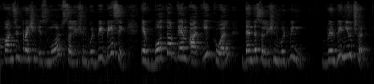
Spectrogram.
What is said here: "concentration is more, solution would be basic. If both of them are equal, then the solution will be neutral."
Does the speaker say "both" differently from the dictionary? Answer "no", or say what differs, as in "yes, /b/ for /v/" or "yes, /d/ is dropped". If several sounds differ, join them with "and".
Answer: yes, /t/ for /θ/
